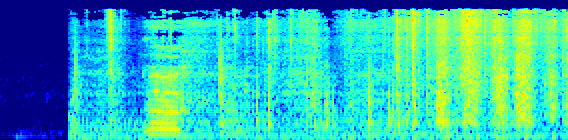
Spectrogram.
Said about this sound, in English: The knife isn't even as long. It's not even as wide as the bread is across.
